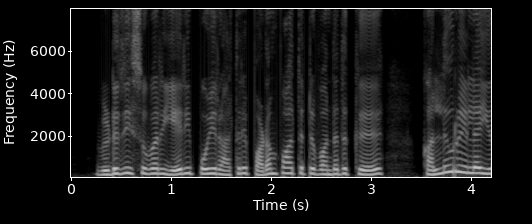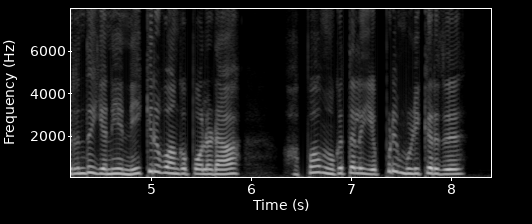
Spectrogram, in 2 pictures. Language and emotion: Tamil, fearful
